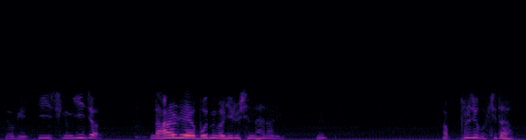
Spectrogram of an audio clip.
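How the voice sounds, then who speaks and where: A man preaching a sermon as pastor, animated and emphatic, often checking in with the congregation and leading them in reading scripture. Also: sits high, fast talker, narrow, tinny audio. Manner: animated preaching with frequent rhetorical 'eung?' checks. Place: church sanctuary.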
